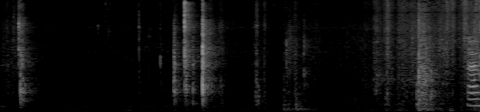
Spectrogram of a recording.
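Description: Light knocks and clicks of things being handled and set down on a kitchen counter, scattered and irregular, the sharpest about two and a half seconds in.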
